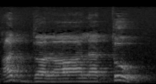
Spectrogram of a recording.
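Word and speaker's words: الضلالة: And also when you pronounce, lam is not pronounced but dad is pronounced twice, so it is ad-dalalatu. The actual word is ad-dalalatu.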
